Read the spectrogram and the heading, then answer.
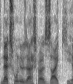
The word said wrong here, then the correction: Zakai: Helton, which we have a new name pronunciation, so it's a shame Brooks isn't Zakai. – It is pronounced Zakai. – I have alarmed him about this. I have told Brooks it is Zakai Helton.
